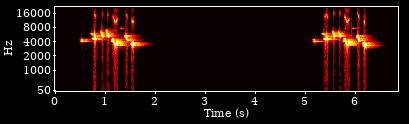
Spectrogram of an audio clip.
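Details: Siberian bunting song: two short phrases about four seconds apart, each a quick run of high, varied chirps and sweeping whistled notes lasting just over a second, with silence between and no other sounds.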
